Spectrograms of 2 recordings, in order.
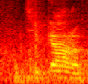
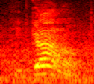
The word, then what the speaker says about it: Chicano: If you take out the M and the E in the word Mexicano, you get Chicano, which is the way it is pronounced in today's song. But in Nahuatl, the native language of the Aztecs, the letter X was pronounced as sh, giving you Chicano, and then eventually Chicano.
